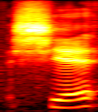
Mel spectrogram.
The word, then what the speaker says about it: 鞋: Number 4 Shoes 鞋 / 鞋子 In Chinese, the pronunciation of “鞋” is the same as “邪”, which means “evil”.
